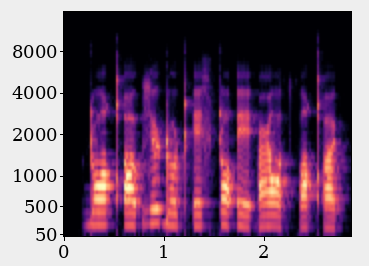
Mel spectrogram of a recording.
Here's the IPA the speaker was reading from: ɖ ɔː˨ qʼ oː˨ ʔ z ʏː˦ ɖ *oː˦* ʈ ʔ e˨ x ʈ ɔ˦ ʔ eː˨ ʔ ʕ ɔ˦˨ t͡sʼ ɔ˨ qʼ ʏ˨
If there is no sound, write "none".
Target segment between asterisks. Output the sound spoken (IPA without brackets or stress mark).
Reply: oː˨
